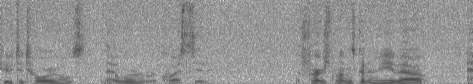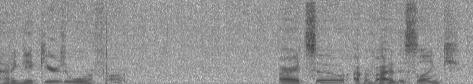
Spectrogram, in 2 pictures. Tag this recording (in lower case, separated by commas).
speech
